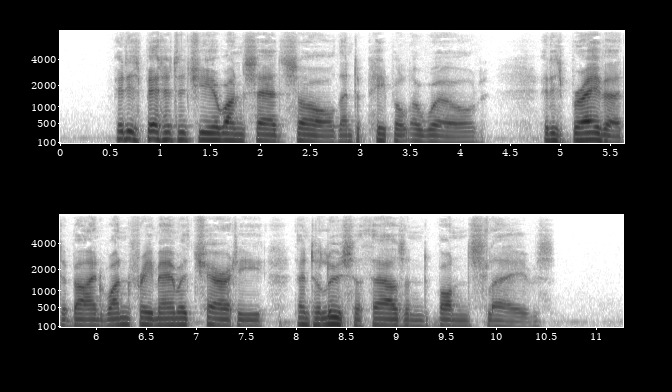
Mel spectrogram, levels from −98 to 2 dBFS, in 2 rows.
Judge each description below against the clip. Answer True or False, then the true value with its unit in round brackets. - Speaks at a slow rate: False (160 wpm)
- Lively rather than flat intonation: False (2.6 semitones)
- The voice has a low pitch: True (120 Hz)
